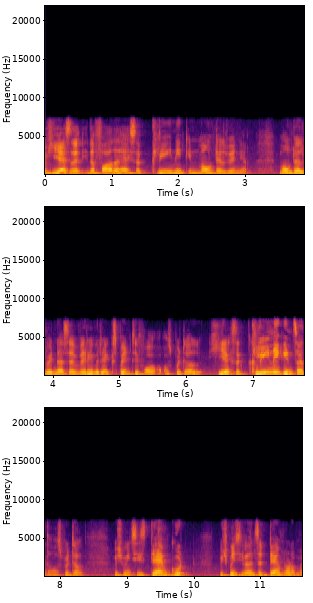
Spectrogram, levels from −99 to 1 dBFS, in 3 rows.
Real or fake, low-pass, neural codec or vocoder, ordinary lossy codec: real; 7.2 kHz; none; none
